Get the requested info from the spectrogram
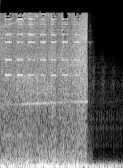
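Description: Trailer sound-design roar: a loud, noisy rush over a deep rumble. Near the end it cuts off abruptly, leaving a low rumble that fades.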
